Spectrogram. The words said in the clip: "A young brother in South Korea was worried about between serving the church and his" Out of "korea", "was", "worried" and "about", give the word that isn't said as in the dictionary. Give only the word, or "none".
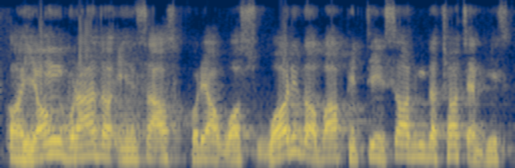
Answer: was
